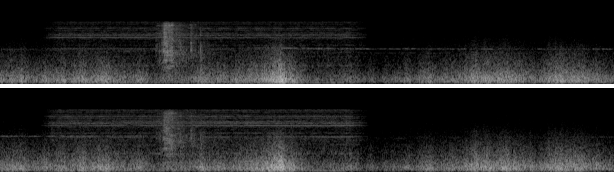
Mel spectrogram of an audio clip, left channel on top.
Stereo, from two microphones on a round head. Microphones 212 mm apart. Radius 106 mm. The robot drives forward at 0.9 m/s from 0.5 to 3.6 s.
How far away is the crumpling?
About 4.5 m.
